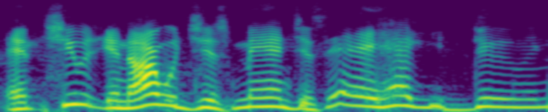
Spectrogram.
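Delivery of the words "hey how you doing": slow, stretched-out mock hello; over-friendly greeting. Preacher imitates himself greeting the grumpy bookstore lady, over-friendly. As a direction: draw the greeting out playfully.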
